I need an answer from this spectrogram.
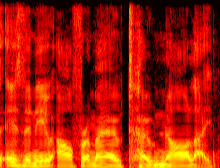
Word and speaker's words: Tonale: the new alfa romeo tonale yes i know it looks like it's pronounced toenail but it isn't okay i checked with some italians anyway the tonality is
